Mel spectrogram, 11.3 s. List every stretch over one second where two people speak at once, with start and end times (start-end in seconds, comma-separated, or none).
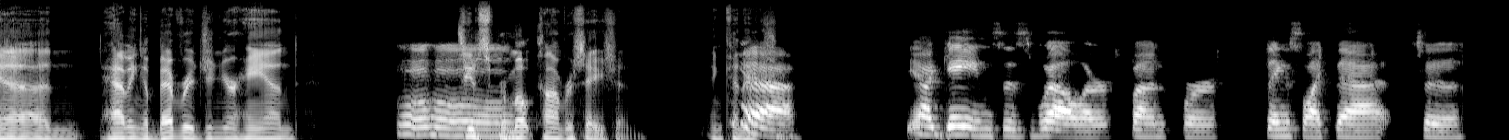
none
